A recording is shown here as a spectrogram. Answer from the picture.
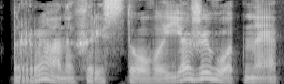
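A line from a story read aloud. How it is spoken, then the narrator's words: Groaning. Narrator (Russian): простонал он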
